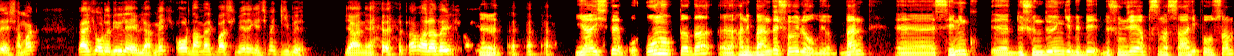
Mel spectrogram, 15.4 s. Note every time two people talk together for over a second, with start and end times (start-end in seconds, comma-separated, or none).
none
